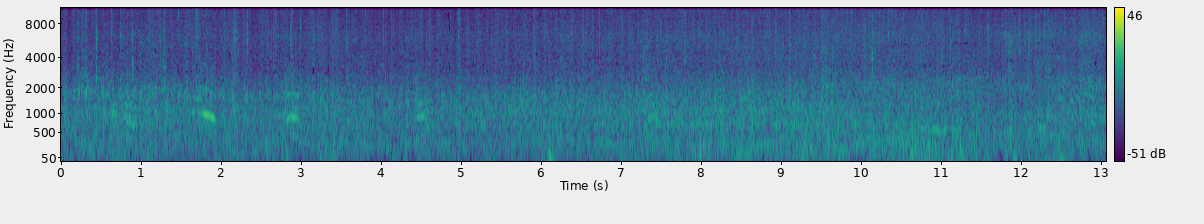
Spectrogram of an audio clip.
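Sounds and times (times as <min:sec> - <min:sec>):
rumble of cart wheels and hooves: 0:00.0 - 0:13.0.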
